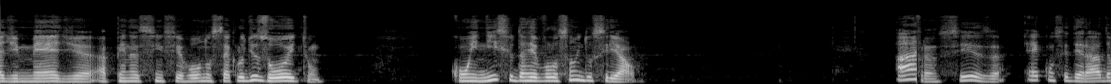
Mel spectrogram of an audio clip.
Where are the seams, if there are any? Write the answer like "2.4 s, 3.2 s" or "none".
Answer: 9.2 s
